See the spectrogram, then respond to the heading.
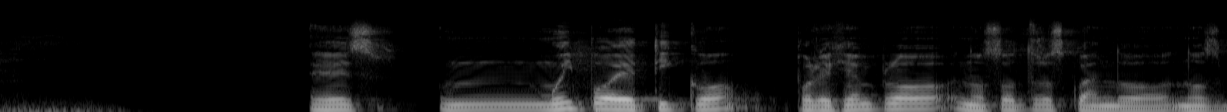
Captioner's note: speaking spanish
